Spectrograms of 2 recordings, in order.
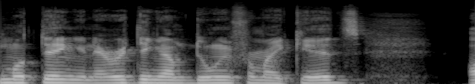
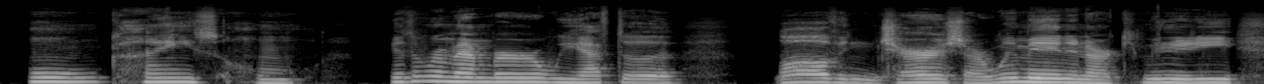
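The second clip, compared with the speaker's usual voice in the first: gentle, pleasant-sounding voice; 3 semitones higher, 8 dB quieter than usual. Showing the voice the other speaker's mom wanted them to use: mock liberal voice. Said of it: "That voice, she wanted me to talk like that".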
